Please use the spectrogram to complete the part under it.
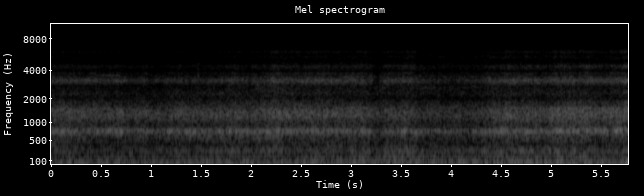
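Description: Wind rushes steadily past the microphone high in the air.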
